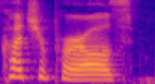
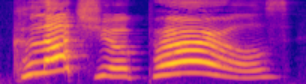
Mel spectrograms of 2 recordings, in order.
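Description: First: It is said in his normal voice. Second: It is said in a put-on voice.

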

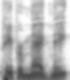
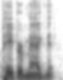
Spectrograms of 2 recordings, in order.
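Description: First: The last word ends in a clear 'nate' sound. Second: The last word is said like 'magnet'. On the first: A wealthy businessman in paper. The speaker calls it right. "He was a paper magnate" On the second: Someone who makes paper stick to him. The speaker calls it wrong. "Robert Kraft was not a paper magnate"

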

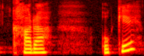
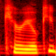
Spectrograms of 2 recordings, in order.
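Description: First: It uses Japanese sounds with a flapped R. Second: It uses English sounds and an English R. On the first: The speaker calls it right. "but it's really" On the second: The speaker calls it wrong. "got mangled, and we pronounce it here as"

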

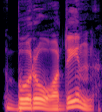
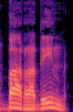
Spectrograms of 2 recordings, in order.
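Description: First: The first two vowels sound like O. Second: The first two vowels sound like A. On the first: The speaker calls it wrong. "han heter ju inte det" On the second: The speaker calls it right. "För O är A, han heter Baradin"

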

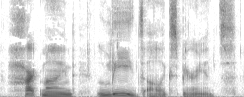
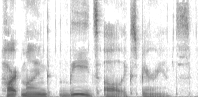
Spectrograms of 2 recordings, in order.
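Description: No difference in how they are said.

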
